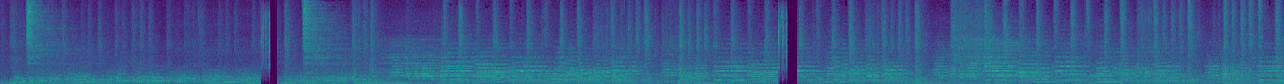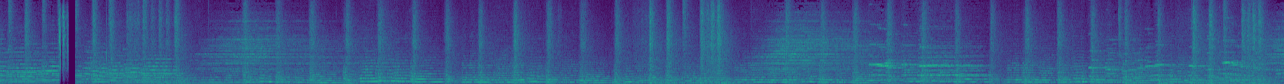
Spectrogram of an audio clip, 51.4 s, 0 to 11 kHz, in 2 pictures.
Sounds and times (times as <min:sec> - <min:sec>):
Orchestra: 0:00.0 - 0:51.3.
